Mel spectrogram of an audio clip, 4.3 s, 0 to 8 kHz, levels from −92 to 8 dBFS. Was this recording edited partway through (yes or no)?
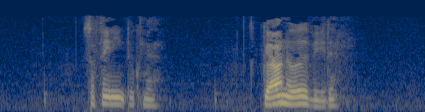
yes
